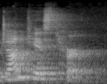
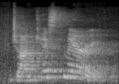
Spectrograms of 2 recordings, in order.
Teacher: when i say her i cannot emphasize her i emphasize kissed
